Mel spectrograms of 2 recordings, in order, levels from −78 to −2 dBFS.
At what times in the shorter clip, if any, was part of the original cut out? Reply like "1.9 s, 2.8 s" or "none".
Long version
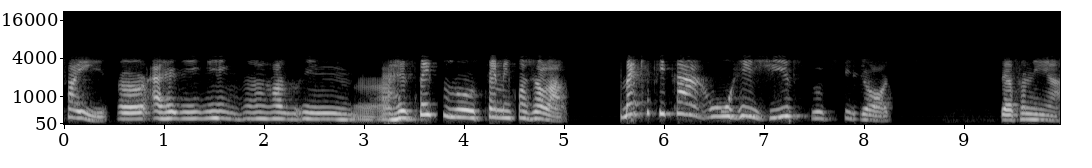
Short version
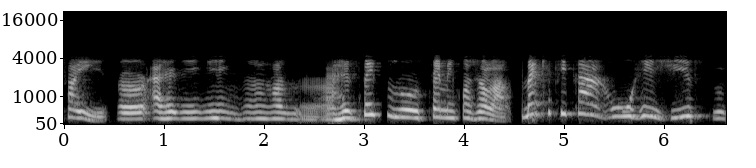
2.4 s, 4.5 s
